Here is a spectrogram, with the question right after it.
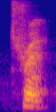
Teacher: If you're from South Jersey, skip the T.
